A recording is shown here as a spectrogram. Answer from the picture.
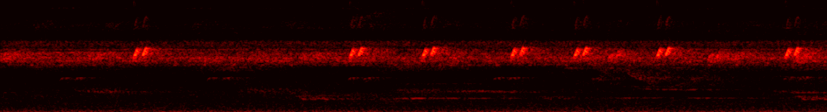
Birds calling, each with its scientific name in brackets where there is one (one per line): Purple-throated Fruitcrow (Querula purpurata)
White-throated Toucan (Ramphastos tucanus)
Dusky-capped Greenlet (Pachysylvia hypoxantha)
Hauxwell's Thrush (Turdus hauxwelli)
Gray Antbird (Cercomacra cinerascens)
